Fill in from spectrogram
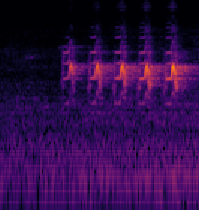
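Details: Brief series of five evenly spaced, bright chattering notes from a Sooty-headed bulbul ('garuda' type) calling to companions, over a faint low background hum.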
